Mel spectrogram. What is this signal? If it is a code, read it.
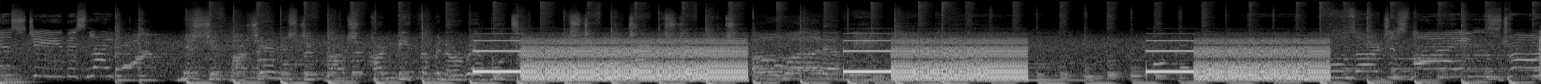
POCSAG pager data (1200 baud), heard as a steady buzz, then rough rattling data, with a squelch burst at the end.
